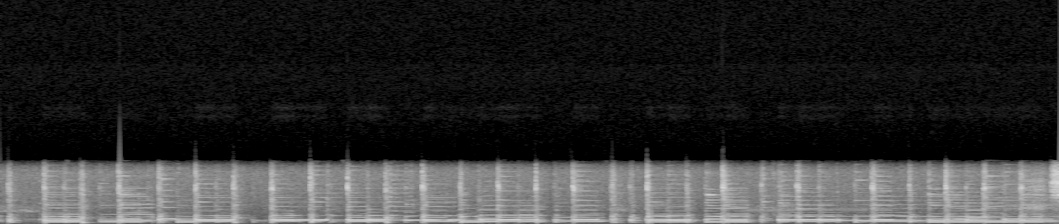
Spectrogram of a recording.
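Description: Solo ukulele strummed in a reggae style: short, choppy chords in a steady rhythm, with chord changes every second or so.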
